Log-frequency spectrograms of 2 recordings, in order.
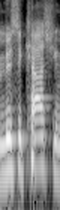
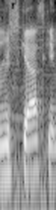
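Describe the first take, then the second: First: The name is said in its usual form. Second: The name is said in an altered, quirky form.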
